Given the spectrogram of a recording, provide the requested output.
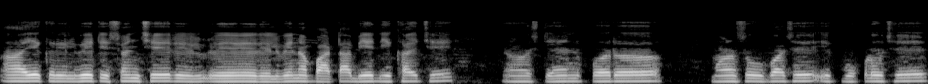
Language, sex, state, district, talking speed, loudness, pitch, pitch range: Gujarati, male, Gujarat, Gandhinagar, 130 wpm, -16 LUFS, 140 Hz, 140-150 Hz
